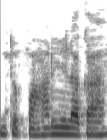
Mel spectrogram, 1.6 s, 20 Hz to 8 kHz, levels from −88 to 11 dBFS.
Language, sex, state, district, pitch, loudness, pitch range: Hindi, male, Bihar, Araria, 145 Hz, -16 LUFS, 140-150 Hz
